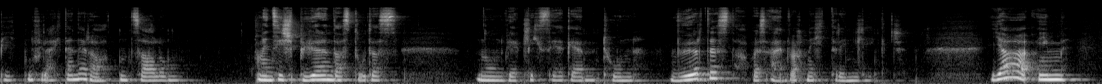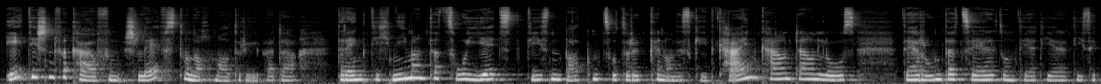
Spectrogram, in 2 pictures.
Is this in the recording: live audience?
no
